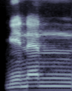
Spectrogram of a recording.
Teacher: ini diidgamkan nun dengan nun, iaitu idgham syamsi. Iaitu dia idgham syamsi, kerana huruf ini adalah alif lam ini adalah alif lam syamsiah.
